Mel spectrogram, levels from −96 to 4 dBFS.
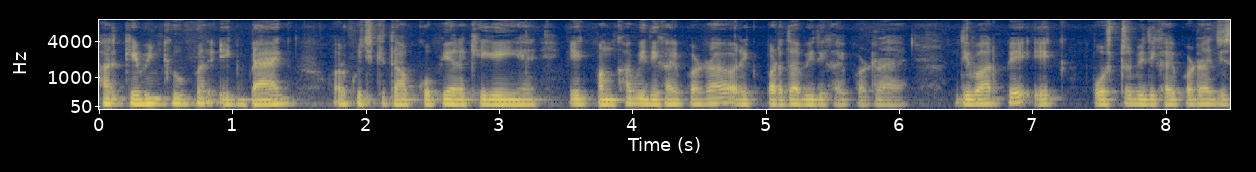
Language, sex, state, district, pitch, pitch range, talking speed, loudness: Hindi, male, Jharkhand, Ranchi, 110 Hz, 105-120 Hz, 275 wpm, -17 LUFS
